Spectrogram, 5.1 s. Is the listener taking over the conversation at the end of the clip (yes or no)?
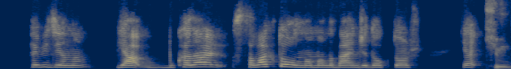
yes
